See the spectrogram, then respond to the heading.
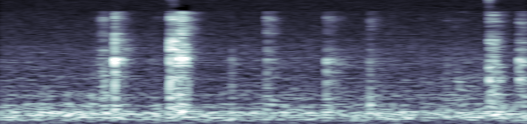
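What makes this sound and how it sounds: A steel carving knife cuts and scratches engraved characters into a small, solid, square soft stone seal block held in the hand. Short, dry, bright scrapes come in a quick series, with one louder, rougher stroke near the middle and almost no ring. The sound is quiet over a faint low hum.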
